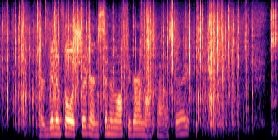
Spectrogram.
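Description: Cellophane wrapping crinkles.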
